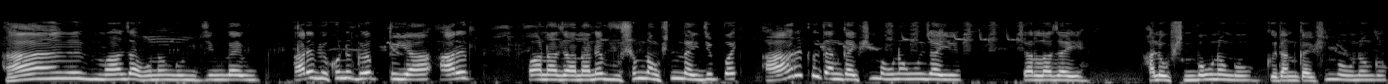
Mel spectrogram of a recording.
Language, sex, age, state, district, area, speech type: Bodo, male, 45-60, Assam, Chirang, rural, spontaneous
